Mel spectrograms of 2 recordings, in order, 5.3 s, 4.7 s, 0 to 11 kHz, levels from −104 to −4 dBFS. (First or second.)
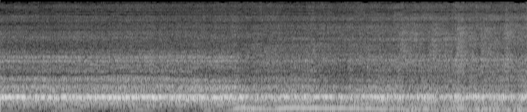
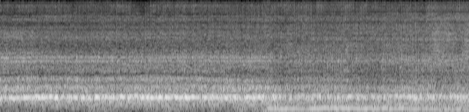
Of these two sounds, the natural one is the first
